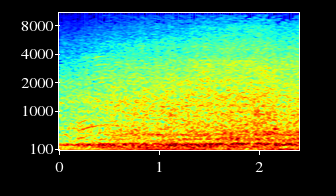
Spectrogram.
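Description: A machine running nearby with a steady low hum under a broad noisy wash.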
